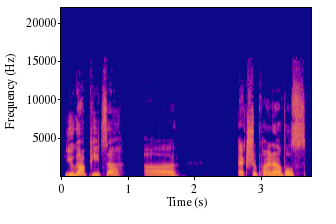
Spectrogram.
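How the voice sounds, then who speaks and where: A man's voice: high-pitched, wildly swooping pitch, slow pace, no echo, studio quality, heavily acted. A man playing an earnest, guilt-ridden teenage son in a naturalistic audio drama. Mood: warm.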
